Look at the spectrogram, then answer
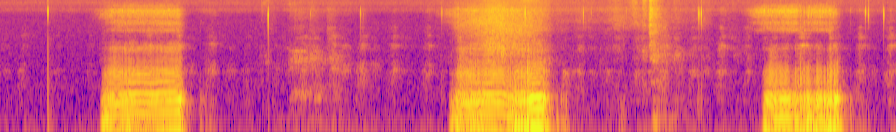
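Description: A Chow Chow snores in deep, rumbling breaths, one roughly every three seconds.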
